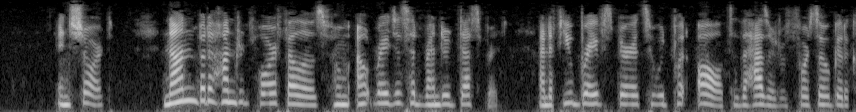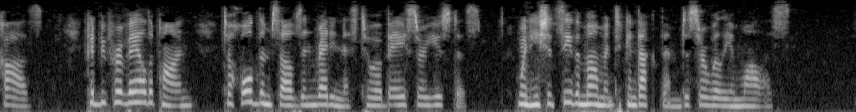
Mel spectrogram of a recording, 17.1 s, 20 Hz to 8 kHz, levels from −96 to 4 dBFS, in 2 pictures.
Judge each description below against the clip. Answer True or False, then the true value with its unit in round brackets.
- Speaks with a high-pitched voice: True (230 Hz)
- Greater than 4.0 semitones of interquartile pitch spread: False (3.1 semitones)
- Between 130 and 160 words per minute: False (200 wpm)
